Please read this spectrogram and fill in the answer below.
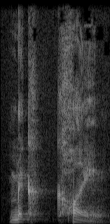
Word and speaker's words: McLean: Locals pronounce the word McLean.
